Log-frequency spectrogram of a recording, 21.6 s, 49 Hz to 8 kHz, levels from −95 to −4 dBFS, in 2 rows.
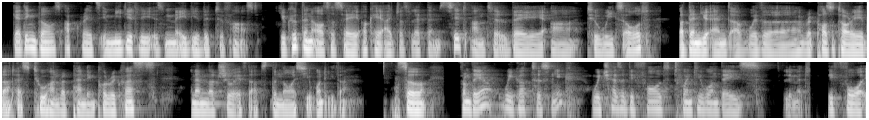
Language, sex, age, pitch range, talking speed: English, male, 20-39, 95-110 Hz, 185 wpm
